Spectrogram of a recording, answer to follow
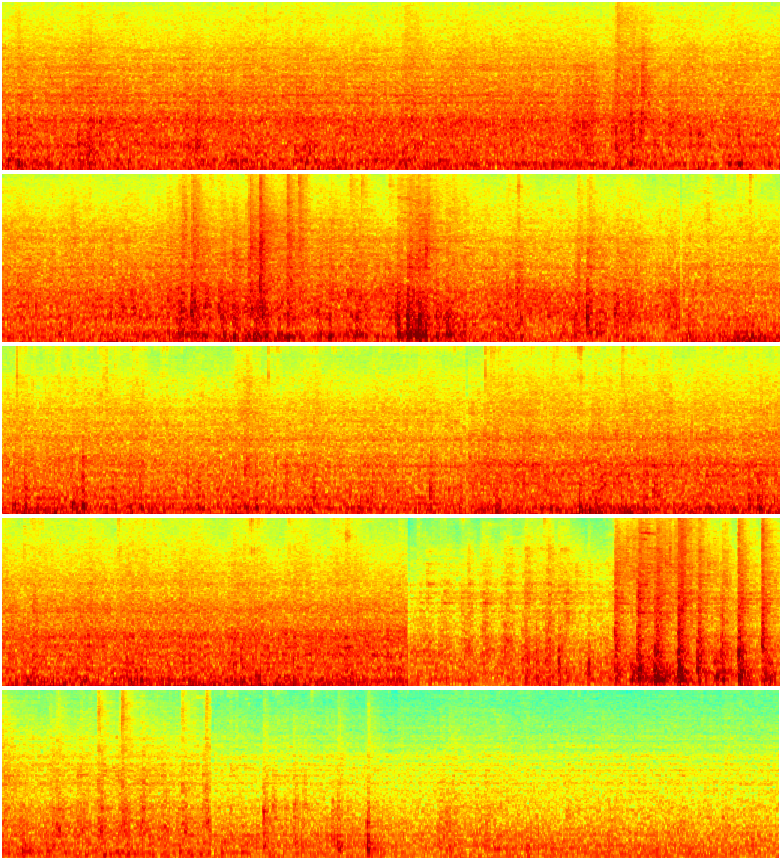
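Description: Express passenger train running at speed, heard from the open door of a coach: a steady rumble of wheels on rails, with bursts of rapid clickety-clack about eight to eleven seconds in and again about twenty-five seconds in. It grows quieter near the end.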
